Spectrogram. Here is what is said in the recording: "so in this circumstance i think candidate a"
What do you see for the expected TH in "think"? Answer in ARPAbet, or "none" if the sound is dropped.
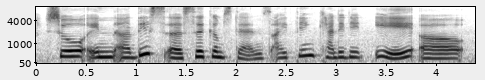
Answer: T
